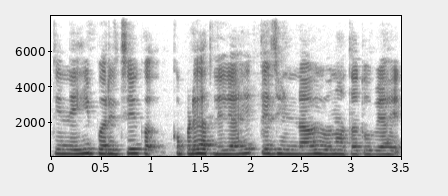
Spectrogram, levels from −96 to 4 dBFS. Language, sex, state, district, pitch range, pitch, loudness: Marathi, female, Maharashtra, Sindhudurg, 220-245 Hz, 230 Hz, -25 LUFS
